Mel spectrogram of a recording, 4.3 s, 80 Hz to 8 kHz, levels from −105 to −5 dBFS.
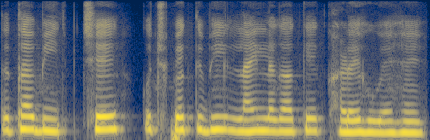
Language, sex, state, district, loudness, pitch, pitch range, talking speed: Hindi, female, Uttar Pradesh, Lucknow, -15 LUFS, 215 Hz, 205-235 Hz, 155 wpm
